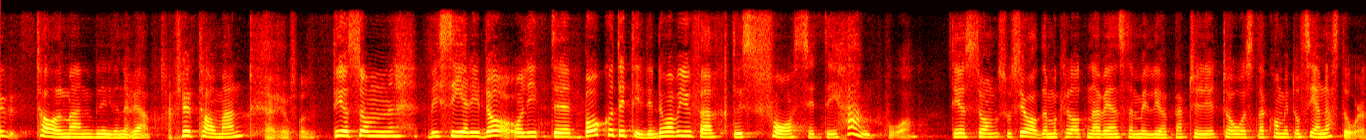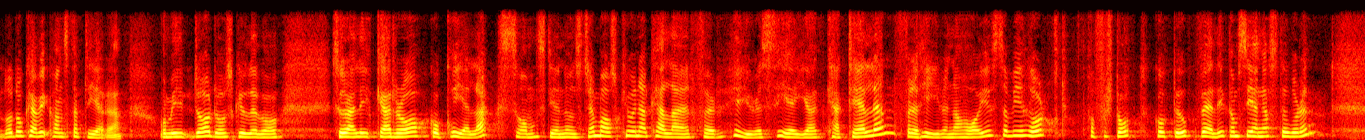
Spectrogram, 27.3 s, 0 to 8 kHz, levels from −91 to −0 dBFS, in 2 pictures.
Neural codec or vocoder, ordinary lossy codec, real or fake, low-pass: codec, 16 kHz in and 24 kHz out, 0.9 kbps, LongCat-Audio-Codec, fine tuned four codebook decoder; none; fake; 7.2 kHz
